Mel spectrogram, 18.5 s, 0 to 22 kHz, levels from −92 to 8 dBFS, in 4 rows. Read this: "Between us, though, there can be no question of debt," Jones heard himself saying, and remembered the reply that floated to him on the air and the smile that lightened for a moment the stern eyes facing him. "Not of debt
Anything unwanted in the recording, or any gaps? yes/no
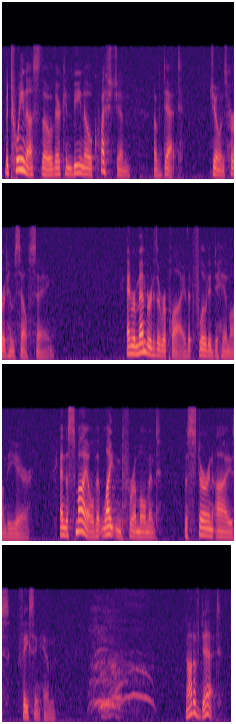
yes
